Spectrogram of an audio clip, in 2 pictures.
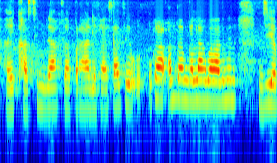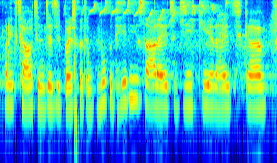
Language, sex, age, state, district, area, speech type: Maithili, female, 18-30, Bihar, Begusarai, rural, spontaneous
